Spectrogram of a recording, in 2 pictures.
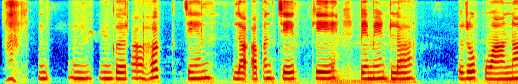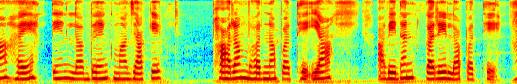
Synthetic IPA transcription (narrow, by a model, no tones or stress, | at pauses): ɡəɾaɦək̚ | t͡ʃeːn | ləʔəpənt͡ʃeːk | kepeːmẽɳʈlə | ɾokʋaːnaɦɛet̪eːnləbɛ̃ːŋkmad͡ʒaːke | pʰaːɾəmbʱəɾnapəɾt̪ʰḛja | aːʋeːd̪ənkəɾelapəɾt̪ʰḛ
